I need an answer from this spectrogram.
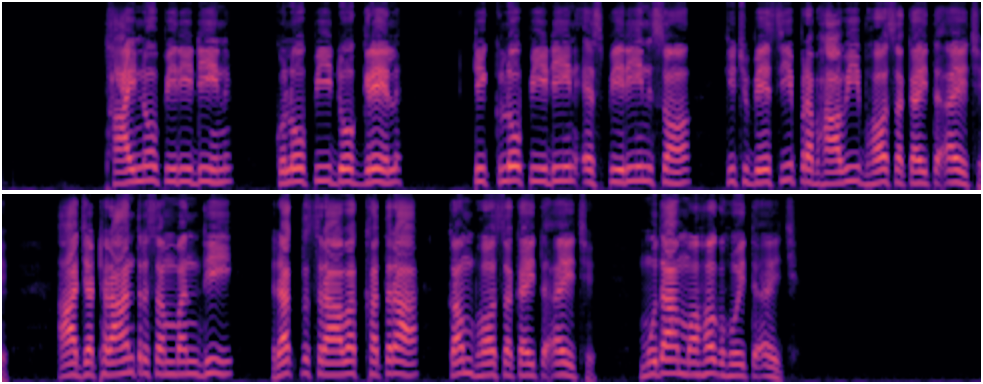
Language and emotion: Maithili, neutral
